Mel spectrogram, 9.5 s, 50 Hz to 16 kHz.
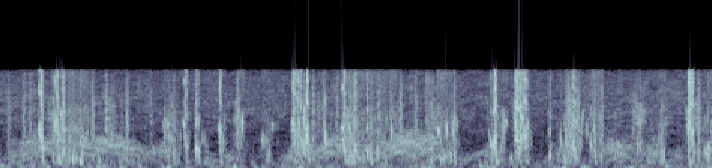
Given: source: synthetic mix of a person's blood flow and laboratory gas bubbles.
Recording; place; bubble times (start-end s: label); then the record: Doppler ultrasound of blood flow; subclavian vein
0.48-0.58 s: bubbles
0.67-1.19 s: bubbles
2.17-2.54 s: bubbles
2.58-2.81 s: bubbles
2.90-3.02 s: bubbles
3.19-3.26 s: bubbles
3.47-3.66 s: bubbles
3.87-4.17 s: bubbles
4.29-4.40 s: bubbles
4.54-5.29 s: bubbles
5.66-6.12 s: bubbles
6.49-7.09 s: bubbles
7.28-7.37 s: bubbles
7.43-8.04 s: bubbles
8.47-8.89 s: bubbles
9.12-9.50 s: bubbles
From the record:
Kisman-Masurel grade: 243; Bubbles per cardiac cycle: several, 3 to 8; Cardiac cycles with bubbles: 100%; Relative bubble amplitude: loud (0.450 to 0.775); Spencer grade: 3 (all of the cardiac periods contain showers or single bubble signals, but not dominating or overriding the cardiac motion signals); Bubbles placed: anywhere in the cardiac cycle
